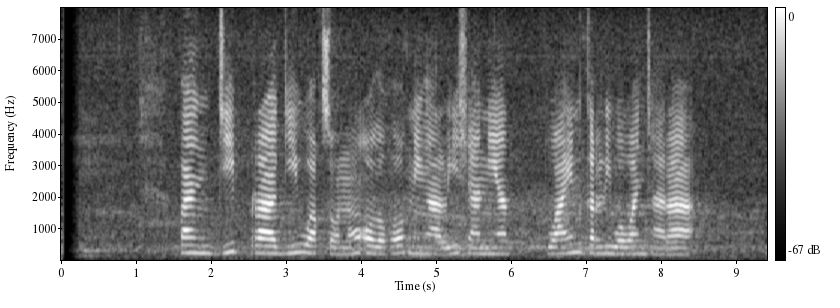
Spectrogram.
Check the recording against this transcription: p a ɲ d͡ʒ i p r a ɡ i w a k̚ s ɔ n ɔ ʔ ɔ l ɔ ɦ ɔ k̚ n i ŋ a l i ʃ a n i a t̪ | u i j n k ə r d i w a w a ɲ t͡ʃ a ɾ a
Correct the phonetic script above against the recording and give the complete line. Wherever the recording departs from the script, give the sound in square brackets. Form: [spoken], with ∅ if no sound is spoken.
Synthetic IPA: p a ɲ d͡ʒ i p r a ɡ i w a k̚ s ɔ n ɔ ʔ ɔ l ɔ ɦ ɔ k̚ n i ŋ a l i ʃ a n i a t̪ | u [a] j n k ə r d i w a w a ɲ t͡ʃ a ɾ a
